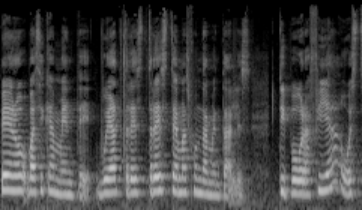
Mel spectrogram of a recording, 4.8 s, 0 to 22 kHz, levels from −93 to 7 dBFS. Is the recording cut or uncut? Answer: cut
